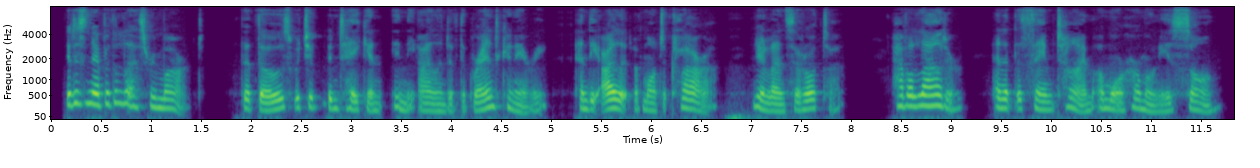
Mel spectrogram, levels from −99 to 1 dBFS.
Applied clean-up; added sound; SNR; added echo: none; none; none; none.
